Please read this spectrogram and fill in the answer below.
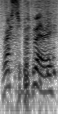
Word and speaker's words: raspberry: Raspberry. Raspberry. Oh, you don't pronounce it. Nobody does.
